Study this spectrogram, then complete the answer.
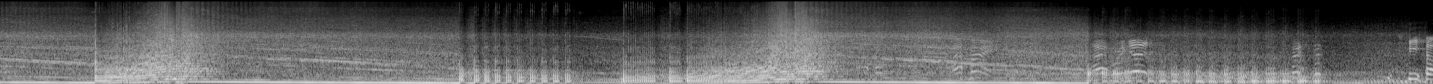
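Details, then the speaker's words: Mazda single-rotor rotary build revved freely while parked; it needed a battery jump because the alternator seems not to be charging. Very loud rasping exhaust sweeping up and back twice, then a choppy crackling idle, healthy and revving freely. "I've never heard a car that loud I really hope that comes through in the car doing this"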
